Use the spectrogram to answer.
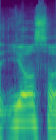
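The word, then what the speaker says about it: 余所: The yoso is not the normal pronunciation. Yoso means like to another place.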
